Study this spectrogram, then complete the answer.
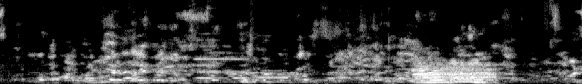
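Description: Cattle mooing amid a busy outdoor crowd at a livestock market in Karunkalpalayam, with several voices chattering throughout and a loud, drawn-out low call rising near the end.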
